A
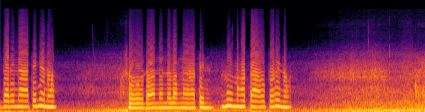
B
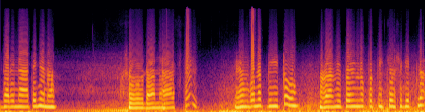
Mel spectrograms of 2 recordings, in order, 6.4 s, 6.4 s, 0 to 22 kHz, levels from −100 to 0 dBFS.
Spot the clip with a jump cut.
B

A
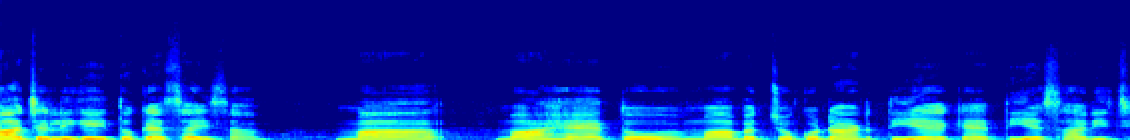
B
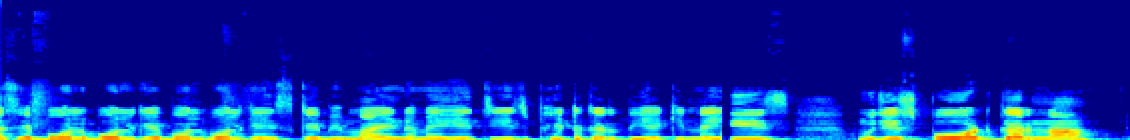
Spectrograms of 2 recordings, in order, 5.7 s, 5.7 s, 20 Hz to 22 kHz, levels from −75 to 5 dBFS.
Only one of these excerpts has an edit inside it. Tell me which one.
B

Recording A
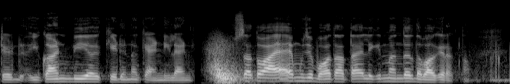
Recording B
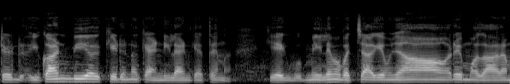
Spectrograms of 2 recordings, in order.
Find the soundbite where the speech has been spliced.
A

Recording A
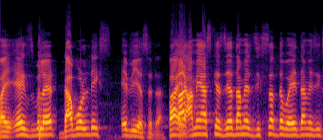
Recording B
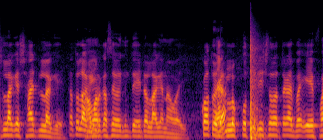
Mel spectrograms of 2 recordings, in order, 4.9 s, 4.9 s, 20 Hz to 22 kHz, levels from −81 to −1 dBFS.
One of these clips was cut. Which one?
A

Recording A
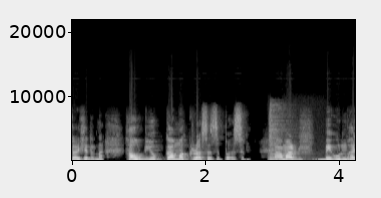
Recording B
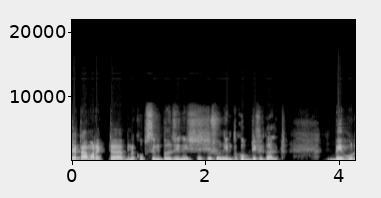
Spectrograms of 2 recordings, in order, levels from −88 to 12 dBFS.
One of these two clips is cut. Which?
A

